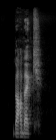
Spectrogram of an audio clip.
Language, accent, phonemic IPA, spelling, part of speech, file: French, France, /baʁ.bak/, barbaque, noun, LL-Q150 (fra)-barbaque.wav
- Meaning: meat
